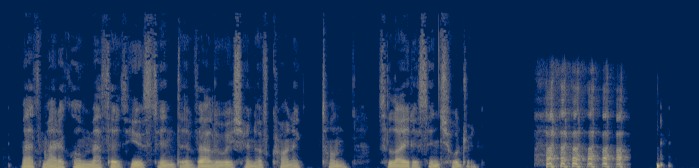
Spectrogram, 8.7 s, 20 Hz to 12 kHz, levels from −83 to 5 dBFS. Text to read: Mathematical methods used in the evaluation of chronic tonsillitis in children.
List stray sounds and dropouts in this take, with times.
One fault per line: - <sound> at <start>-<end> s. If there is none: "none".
- laugh at 6.7-7.9 s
